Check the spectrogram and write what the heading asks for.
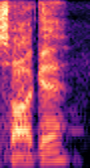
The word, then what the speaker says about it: Sage: It's pronounced sag. What? It's not sage. It's sag. Oh, I was like, did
